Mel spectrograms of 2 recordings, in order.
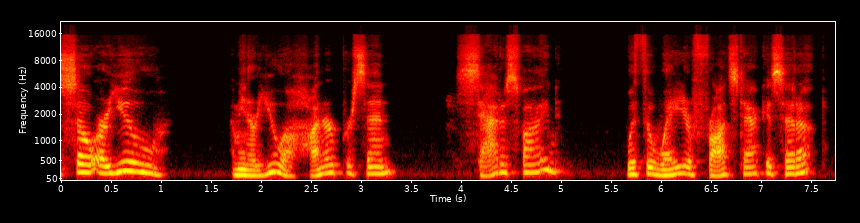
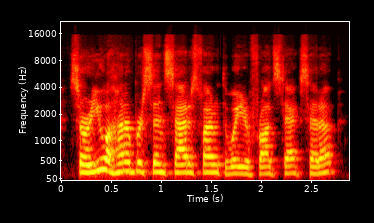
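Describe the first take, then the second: First: The question is asked slowly with pauses. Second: The question is asked fast without pauses.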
